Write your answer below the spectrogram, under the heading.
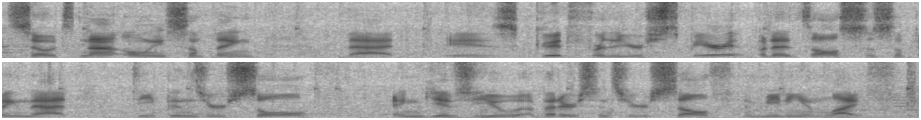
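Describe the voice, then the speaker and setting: There is audible room echo as a man with a fairly high pitch speaks in an American accent. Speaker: travel reporter. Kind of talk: travel segment with narration. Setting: outdoors in a town square.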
